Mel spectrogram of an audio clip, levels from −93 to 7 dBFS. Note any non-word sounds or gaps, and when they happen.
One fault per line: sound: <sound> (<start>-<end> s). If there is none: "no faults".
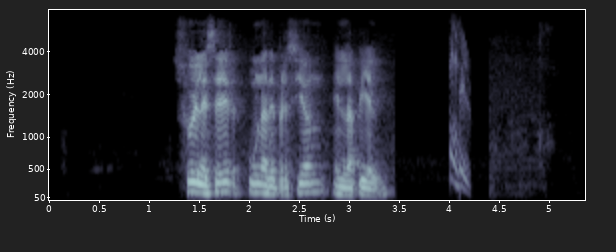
sound: chirp (4.0-4.2 s)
